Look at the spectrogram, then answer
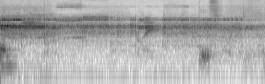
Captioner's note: static voice saying leave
